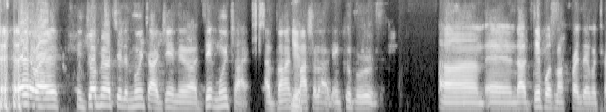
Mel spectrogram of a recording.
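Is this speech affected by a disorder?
No.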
